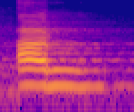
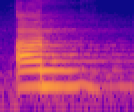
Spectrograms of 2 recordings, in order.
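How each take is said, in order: The two takes are said the same way.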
